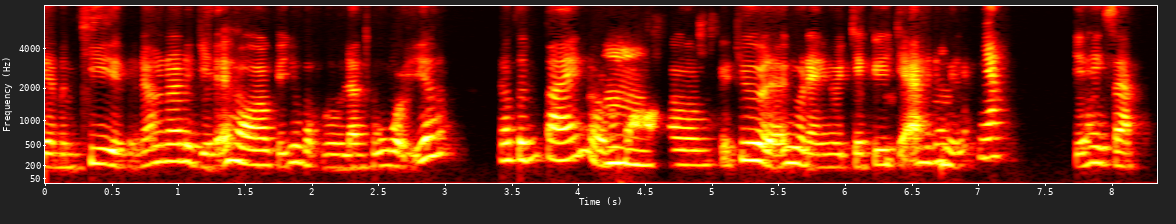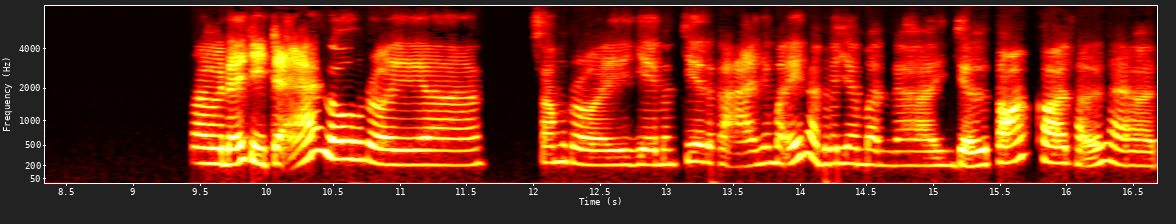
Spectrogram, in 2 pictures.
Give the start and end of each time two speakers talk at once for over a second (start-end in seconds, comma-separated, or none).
none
